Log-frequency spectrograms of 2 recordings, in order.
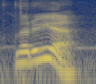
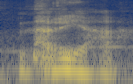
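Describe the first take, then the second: First: Comic impression. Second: Low, drawn-out comic Maria; mock dramatic movie-trailer voice; Pablo Francisco impression. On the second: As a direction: say her name like a comedian's bit. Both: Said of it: "I was watching Pablo Francisco last night".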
